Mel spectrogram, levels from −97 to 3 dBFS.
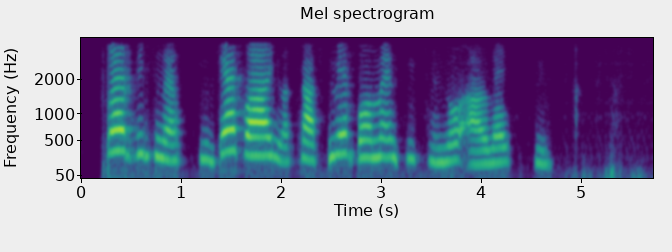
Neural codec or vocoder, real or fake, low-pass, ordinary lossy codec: codec, 16 kHz, 0.5 kbps, FunCodec, trained on Chinese and English, 25 frames a second; fake; 3.6 kHz; none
